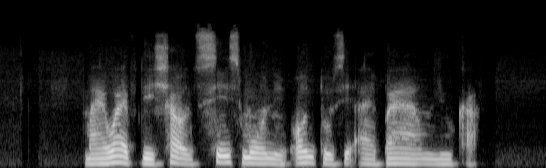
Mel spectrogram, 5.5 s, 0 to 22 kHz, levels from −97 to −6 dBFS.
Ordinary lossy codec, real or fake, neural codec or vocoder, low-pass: Opus, 24 kbps; real; none; 9.9 kHz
